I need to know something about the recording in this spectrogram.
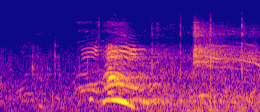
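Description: A man shouts a call loudly from close by.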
